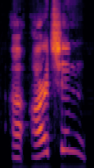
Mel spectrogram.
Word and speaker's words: Archon: Archon, there's something really awesome about that game. Really, really awesome. Hard, it's hard CH? Okay, Archon. Archon.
